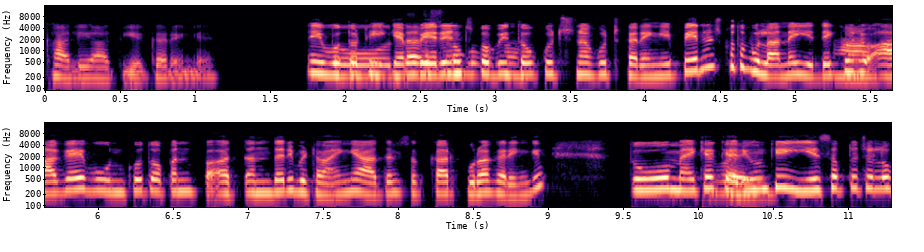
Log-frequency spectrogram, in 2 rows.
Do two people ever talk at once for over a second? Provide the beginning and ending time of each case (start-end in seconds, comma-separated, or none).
1.9-3.2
